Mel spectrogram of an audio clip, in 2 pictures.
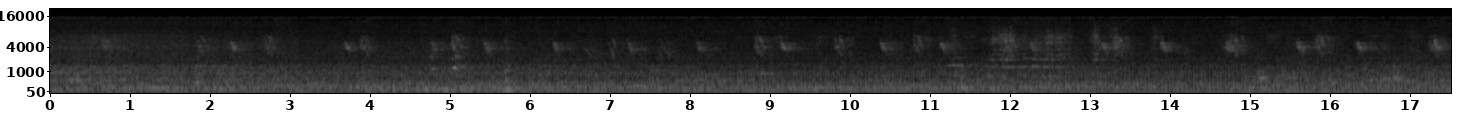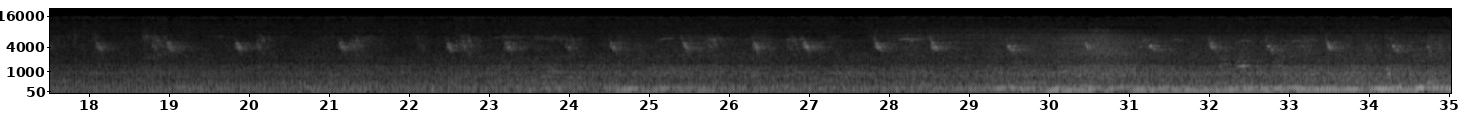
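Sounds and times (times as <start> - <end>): steady low hum: 0.0 - 29.9
small bird chirping: 3.7 - 5.7, 6.3 - 20.4.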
